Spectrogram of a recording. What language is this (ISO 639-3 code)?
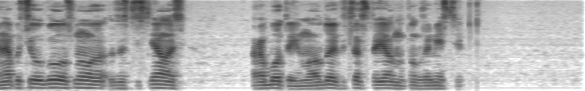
rus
